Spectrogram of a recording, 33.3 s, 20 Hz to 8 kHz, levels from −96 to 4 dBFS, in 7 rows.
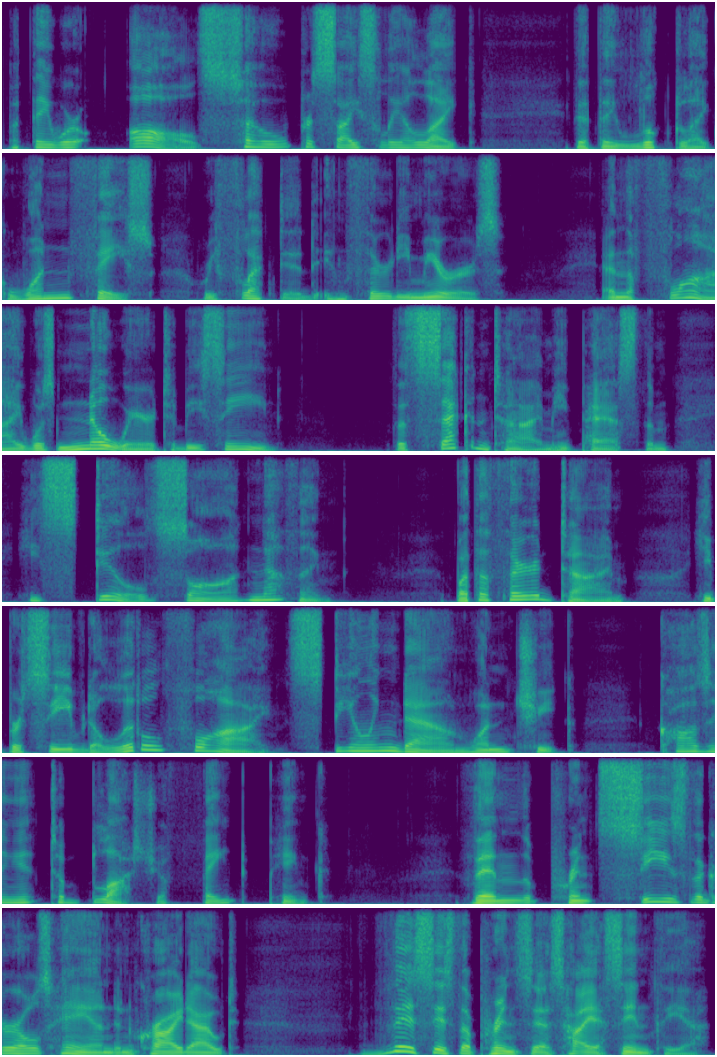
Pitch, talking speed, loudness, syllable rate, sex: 115 Hz, 125 wpm, -24 LUFS, 3.7 syllables/s, male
